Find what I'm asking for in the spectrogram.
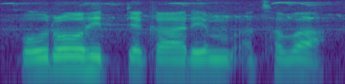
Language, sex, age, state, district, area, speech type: Sanskrit, male, 18-30, Karnataka, Uttara Kannada, rural, spontaneous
